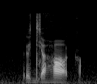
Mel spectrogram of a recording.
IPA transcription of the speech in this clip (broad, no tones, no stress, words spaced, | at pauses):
ɾɵdʲɑɦɑk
